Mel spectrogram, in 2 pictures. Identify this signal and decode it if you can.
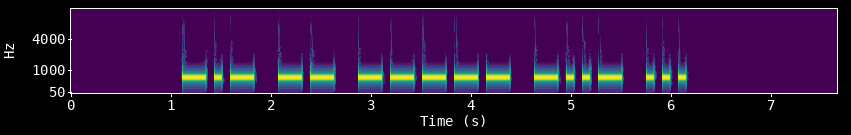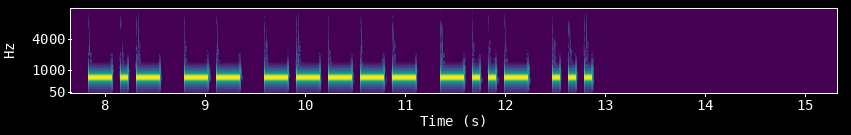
Morse code, heard as a keyed tone, about 15 wpm, 700 Hz. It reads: KM0XS KM0XS
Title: USA Call Signs - 5 Characters - Repeated 2x - 15wpm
